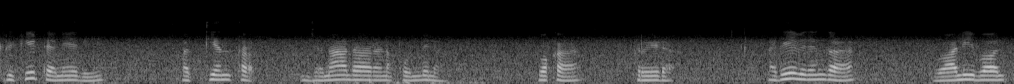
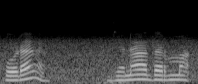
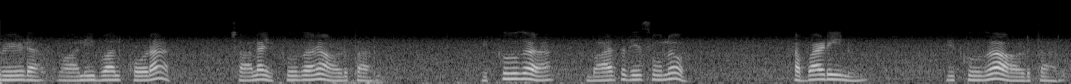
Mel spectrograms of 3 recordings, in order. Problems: constant background noise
